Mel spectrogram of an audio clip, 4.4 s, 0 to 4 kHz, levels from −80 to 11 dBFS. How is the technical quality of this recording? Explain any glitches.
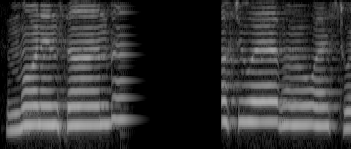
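The recording has one clear glitch: a long network dropout from 1.5 to 2.78 s. The audio was carried over a call link whose codec fits G.711 A-law at 64 kbps, so nothing reaches above 4 kHz.

The break is likely a network dropout. For about 1.26 s no audio arrived, so the receiver stretched the last sound into a fading buzz, and roughly the final 0.97 s of the gap is near-silence. When audio resumes, that stretch is simply gone.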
